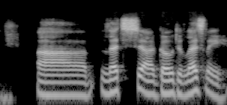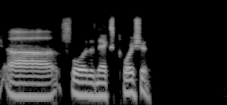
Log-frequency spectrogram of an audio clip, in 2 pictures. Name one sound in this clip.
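A man speaks with animation through an online call.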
